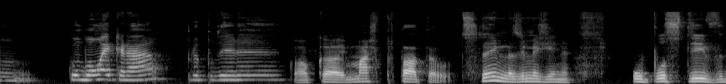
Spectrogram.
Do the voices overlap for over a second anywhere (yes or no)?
no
